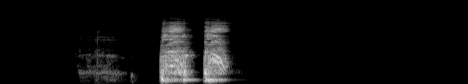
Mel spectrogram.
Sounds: Cough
